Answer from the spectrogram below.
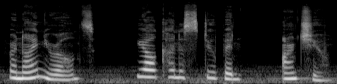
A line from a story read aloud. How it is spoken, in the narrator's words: Margot sobbed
